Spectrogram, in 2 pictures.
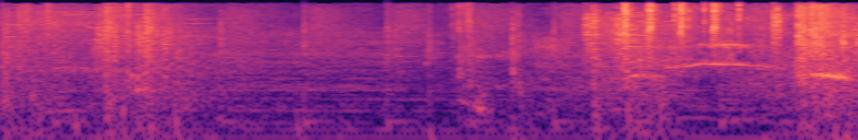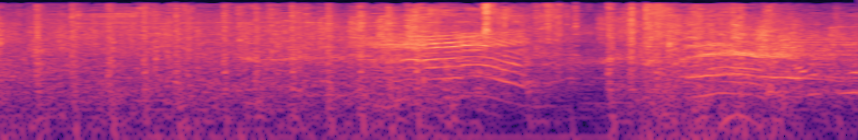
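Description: Shotgun buckshot blasts and mechanical reloading clatter in the VR zombie shooter Zombieland: Headshot Fever, set among dense game noise, with growls and a music bed running throughout.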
